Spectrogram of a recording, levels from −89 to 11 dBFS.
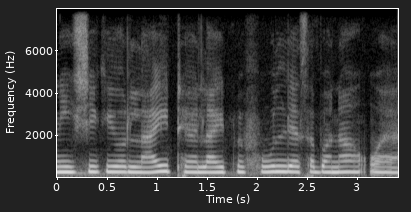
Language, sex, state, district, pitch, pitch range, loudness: Hindi, female, Bihar, Vaishali, 255 Hz, 250-265 Hz, -12 LUFS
